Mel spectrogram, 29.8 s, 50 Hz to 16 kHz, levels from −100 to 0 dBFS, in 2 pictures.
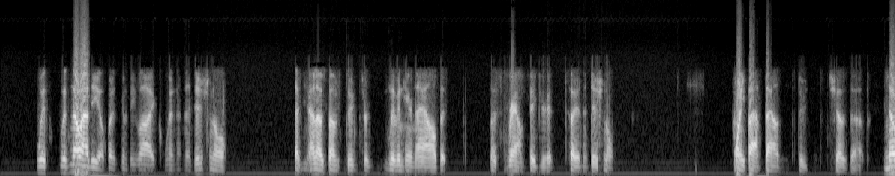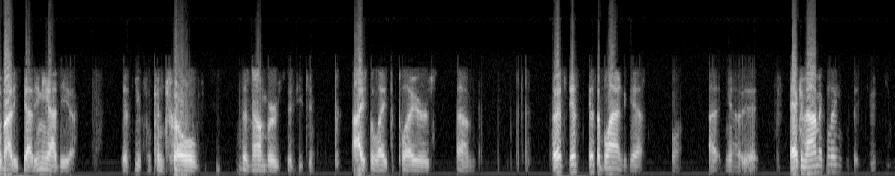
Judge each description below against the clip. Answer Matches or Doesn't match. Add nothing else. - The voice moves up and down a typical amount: Doesn't match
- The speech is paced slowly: Matches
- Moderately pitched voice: Doesn't match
